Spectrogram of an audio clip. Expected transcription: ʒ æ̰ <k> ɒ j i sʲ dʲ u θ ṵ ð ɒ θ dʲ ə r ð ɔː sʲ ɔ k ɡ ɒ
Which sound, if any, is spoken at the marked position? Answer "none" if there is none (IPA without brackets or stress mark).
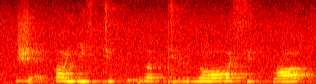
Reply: k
